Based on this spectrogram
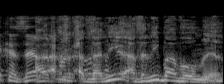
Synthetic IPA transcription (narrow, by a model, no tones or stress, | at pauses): kazeaazaniazanibaveomḛʁ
